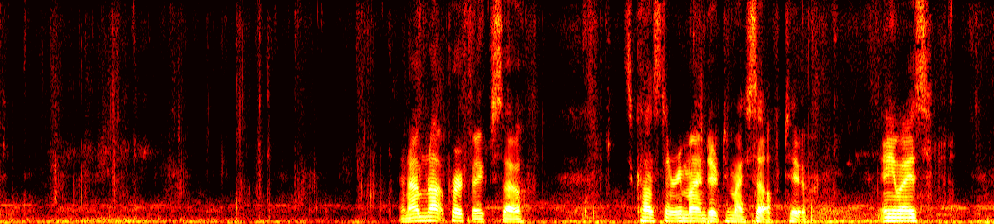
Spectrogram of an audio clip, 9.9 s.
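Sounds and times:
footsteps on a morning walk: 0.0s - 9.9s
speech: 4.0s - 5.4s, 6.3s - 9.4s.

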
